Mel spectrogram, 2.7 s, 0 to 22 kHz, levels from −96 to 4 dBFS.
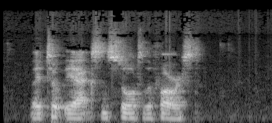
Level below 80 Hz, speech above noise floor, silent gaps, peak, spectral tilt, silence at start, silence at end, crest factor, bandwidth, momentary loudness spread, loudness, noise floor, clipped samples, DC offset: -56 dBFS; 36 dB; none; 0 dBFS; -3 dB/octave; 0.3 s; 0.75 s; 20 dB; 16.5 kHz; 8 LU; -17 LUFS; -54 dBFS; under 0.1%; under 0.1%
